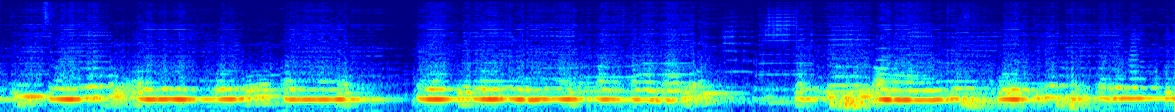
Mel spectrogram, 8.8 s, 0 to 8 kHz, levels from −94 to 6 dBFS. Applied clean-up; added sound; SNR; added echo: neural separator model SepFormer DNS4.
